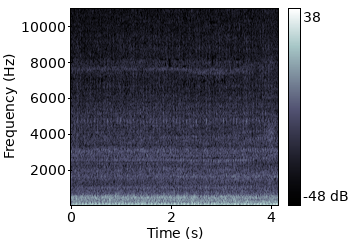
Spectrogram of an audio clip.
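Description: A Harley-Davidson Low Rider ST motorcycle rumbles steadily while being ridden at an easy pace, its low, throbbing engine note constant and close with no break.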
